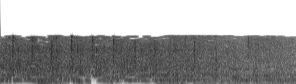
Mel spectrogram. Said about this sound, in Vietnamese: Chúng ta cho một tràng pháo tay chào đón.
